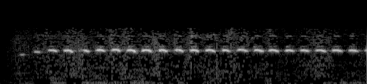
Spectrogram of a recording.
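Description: A hummingbird on the tropical island of Trinidad buzzes past with a steady, high-pitched whirring hum that pulses rapidly, about six beats a second, holding fairly loud throughout with no voices.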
